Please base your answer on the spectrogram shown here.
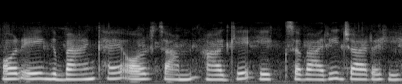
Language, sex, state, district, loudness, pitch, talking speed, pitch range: Hindi, female, Bihar, Gaya, -16 LUFS, 235 Hz, 165 wpm, 225-255 Hz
